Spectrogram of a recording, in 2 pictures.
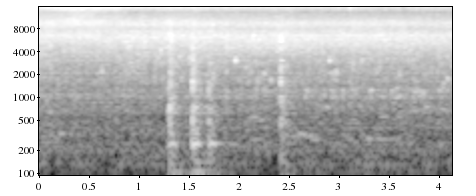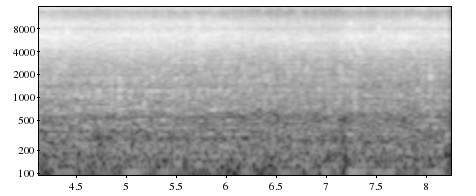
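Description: Meat and tomato masala sizzling steadily in oil in a pan over a lowered flame. A few short knocks of a wooden spatula against the pan come about one and a half seconds in, with one more a second later.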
